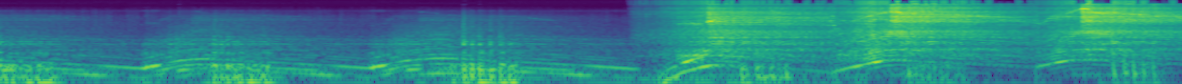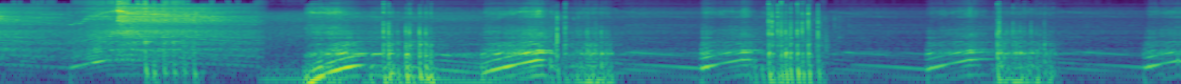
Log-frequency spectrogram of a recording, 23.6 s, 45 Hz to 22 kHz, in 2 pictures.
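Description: A BMW 435i engine with a VRSF catless downpipe revs hard in repeated rising bursts, a raspy, loud exhaust roar climbing and dropping, with crackling pops between pulls.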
